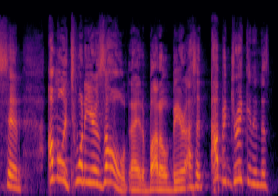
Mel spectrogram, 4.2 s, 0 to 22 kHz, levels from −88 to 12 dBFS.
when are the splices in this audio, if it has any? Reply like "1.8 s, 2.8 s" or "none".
none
